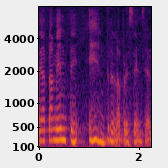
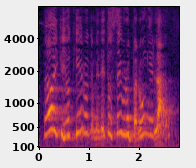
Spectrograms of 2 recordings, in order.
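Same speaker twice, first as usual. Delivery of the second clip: high whiny child, hammed-up; a hint of fake crying, pitched up; mock crying child; 8 semitones higher than usual. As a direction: whine like a kid denied ice cream. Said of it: "el niño empieza a llorar".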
